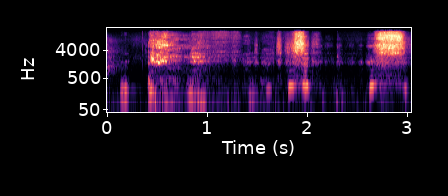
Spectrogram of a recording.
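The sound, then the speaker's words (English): A few sharp, breathy sneeze bursts of hissing noise, separated by short voiced sounds and breaths, moderately loud and close together within a few seconds. “Bless you.”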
